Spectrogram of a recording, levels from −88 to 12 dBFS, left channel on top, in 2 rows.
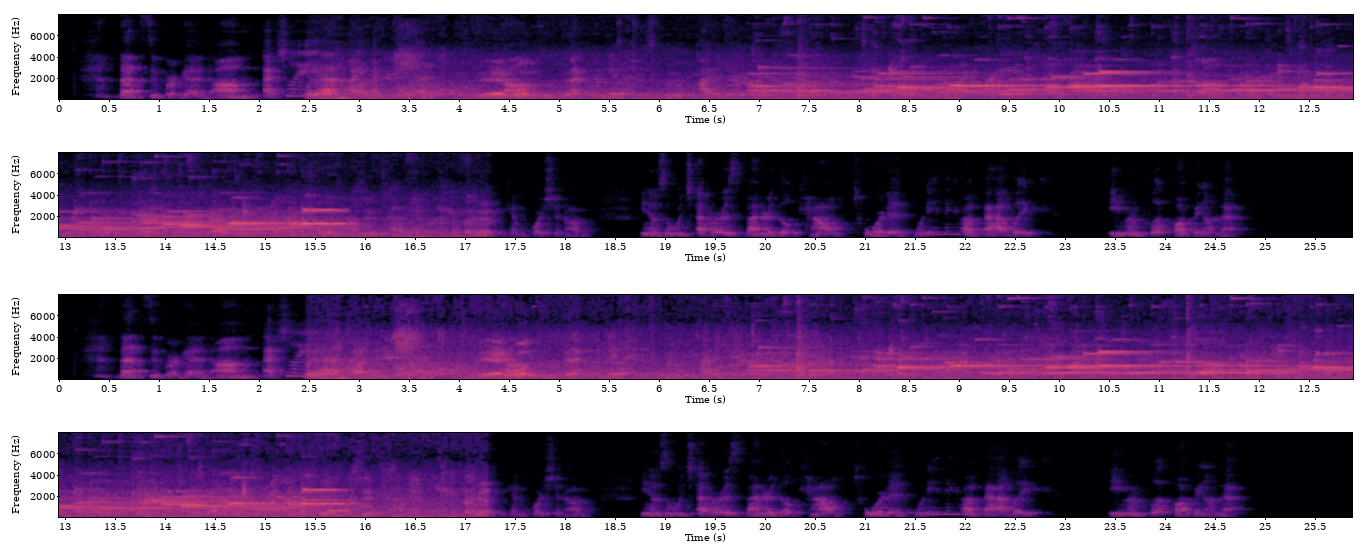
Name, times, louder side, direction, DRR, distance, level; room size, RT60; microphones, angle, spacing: voice 1, 0.2-10.8 11.4-12.8 13.1-18.2 18.8-22.7 23.4-24.7, left 2 dB, 25° left, 0 dB, 3.4 m, -40 dB
sound 1, 2.5-17.3, right 2 dB, 50° right, 1.5 m, -35 dB
sound 2, 6.9-15.8, equal, 20° right, 3.4 m, -27 dB
14.5 x 5.9 x 6.3 m, 0.43 s
head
